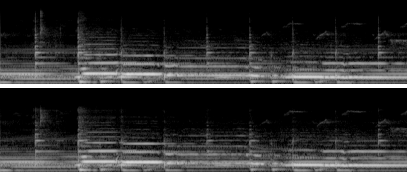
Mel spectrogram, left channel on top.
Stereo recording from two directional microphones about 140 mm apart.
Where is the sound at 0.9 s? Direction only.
15° left (ahead or behind).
